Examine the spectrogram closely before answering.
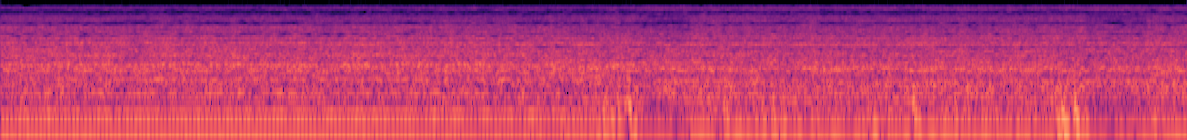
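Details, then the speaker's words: Sunbeam Alpine Fastback being recommissioned after about five years unused; steady idle with a busy rough whirr from a very noisy water pump. "yeah very noisy water P still I'll keep this going drain the tank"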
